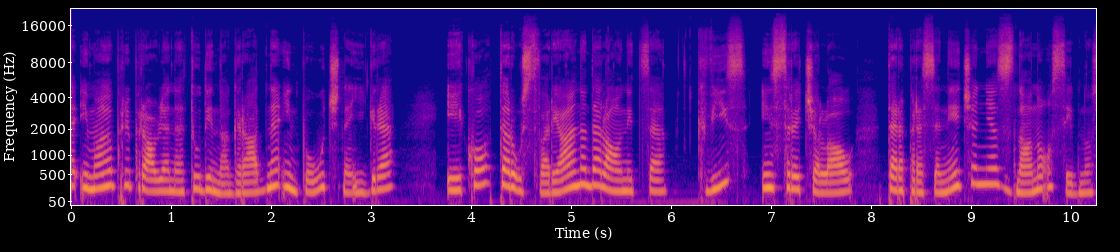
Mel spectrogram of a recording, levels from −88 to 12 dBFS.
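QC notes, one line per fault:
Nothing to log: the speech track shows no faults.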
